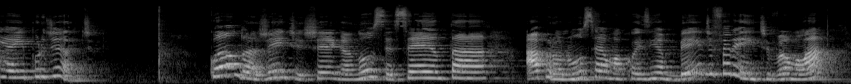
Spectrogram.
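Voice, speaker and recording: High-voiced woman teaching slowly. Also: a bit bright, reverberant. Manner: encouraging, drills numbers slowly and repeats. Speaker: French teacher. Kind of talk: online language lesson.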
